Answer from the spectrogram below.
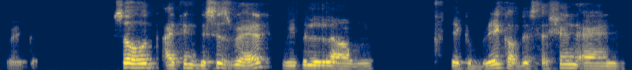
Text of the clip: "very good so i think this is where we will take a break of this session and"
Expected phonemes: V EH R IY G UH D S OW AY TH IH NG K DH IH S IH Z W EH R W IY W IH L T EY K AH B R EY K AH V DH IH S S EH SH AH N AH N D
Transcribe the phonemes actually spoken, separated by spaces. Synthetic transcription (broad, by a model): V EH R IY G UH D S OW AY T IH NG K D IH S IH Z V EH R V IY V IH L T EY K AH B R EY K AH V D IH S S EH SH AH N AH N D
